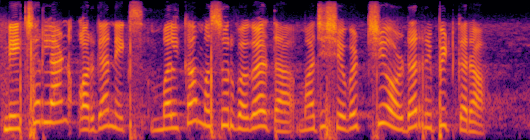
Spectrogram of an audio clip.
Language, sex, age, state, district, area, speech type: Marathi, female, 30-45, Maharashtra, Buldhana, urban, read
